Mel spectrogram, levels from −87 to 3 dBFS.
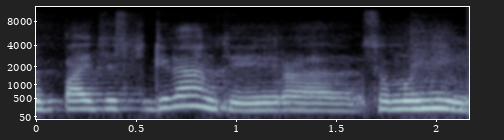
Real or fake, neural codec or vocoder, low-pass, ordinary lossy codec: fake; codec, 32 kHz, 1.9 kbps, SNAC; 10.8 kHz; Opus, 64 kbps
